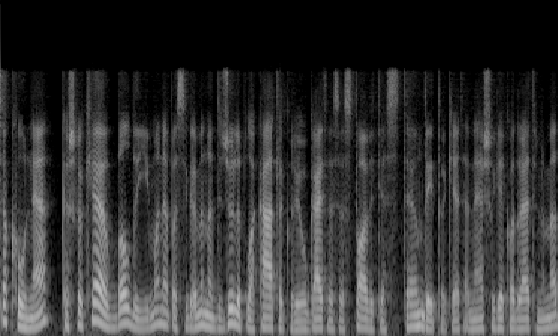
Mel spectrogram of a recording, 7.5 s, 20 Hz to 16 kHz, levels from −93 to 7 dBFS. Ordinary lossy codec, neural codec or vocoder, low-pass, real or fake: AAC, 64 kbps; codec, 16 kHz, about 1 kbps, DyCAST, with the encoder's durations; 7.2 kHz; fake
